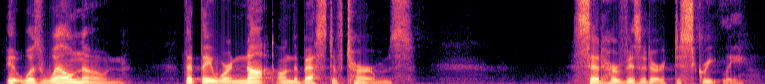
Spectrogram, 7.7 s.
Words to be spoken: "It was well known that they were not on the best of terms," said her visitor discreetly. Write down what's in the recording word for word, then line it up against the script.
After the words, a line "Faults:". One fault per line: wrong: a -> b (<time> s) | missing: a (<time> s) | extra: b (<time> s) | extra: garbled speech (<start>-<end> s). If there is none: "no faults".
"It was well known that they were not on the best of terms," said her visitor discreetly.
Faults:
no faults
